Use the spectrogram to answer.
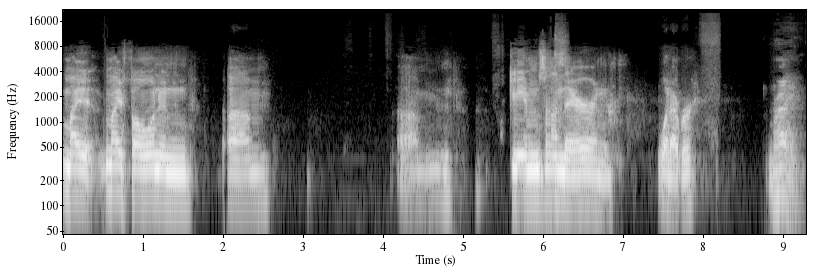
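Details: Aphasia after stroke in a female stroke survivor.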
